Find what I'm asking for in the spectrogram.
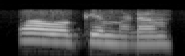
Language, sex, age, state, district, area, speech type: Tamil, female, 30-45, Tamil Nadu, Tiruvarur, urban, conversation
